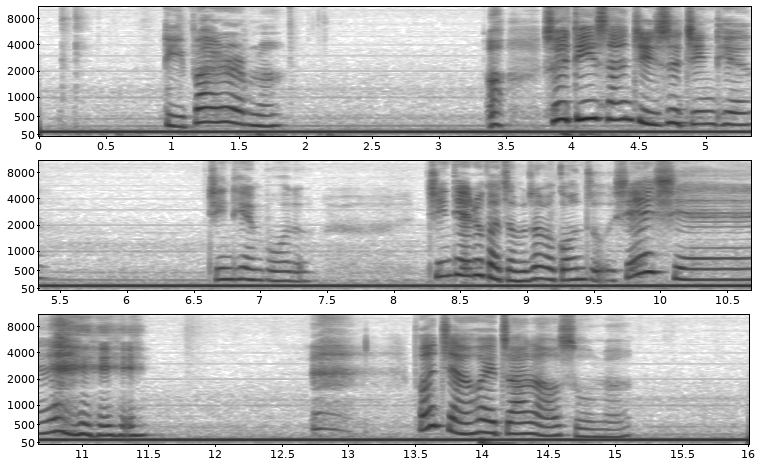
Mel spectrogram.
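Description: A young woman speaks close into a microphone, calmly and with animation.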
